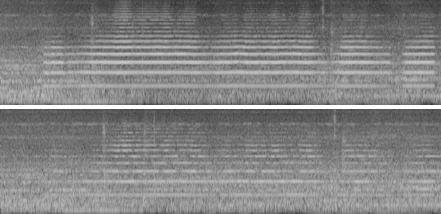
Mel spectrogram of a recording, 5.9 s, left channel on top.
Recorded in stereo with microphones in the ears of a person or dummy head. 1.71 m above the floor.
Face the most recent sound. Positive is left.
turn(degrees=50)  # may be behind; listen again after turning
